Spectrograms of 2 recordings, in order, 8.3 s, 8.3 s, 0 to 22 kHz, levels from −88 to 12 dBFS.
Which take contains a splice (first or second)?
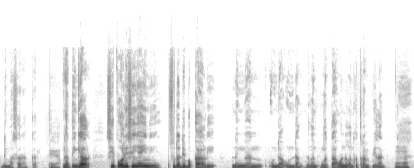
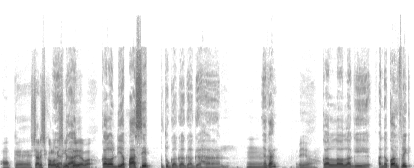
first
